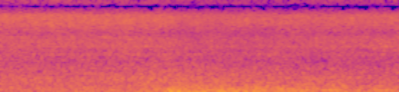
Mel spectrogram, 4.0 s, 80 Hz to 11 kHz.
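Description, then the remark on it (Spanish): Heavy rain pours down in a dense, steady hiss during a thunderstorm over a city at night, with a deep low rumble swelling briefly midway through; about 18 litres per square metre fell in just over half an hour, flooding roads on the urban outskirts. No voices are heard. “Se trata de 6 caminos situados en la periferia urbana que suelen inundarse y que anoche quedaron completamente anegados por los 18 litros por metro cuadrado que cayeron en la ciudad en poco más de media hora, una tormenta que nos dejó este sonido.”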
